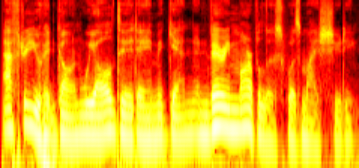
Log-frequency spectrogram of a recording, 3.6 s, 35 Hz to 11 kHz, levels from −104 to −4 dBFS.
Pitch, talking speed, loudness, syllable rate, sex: 105 Hz, 250 wpm, -17 LUFS, 6.0 syllables/s, male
